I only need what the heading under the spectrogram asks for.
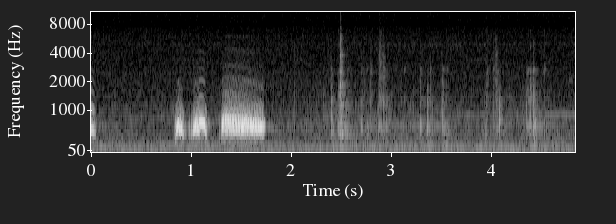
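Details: Spotted dove cooing to stimulate and train a decoy bird: one low, hoarse phrase of two short notes and a long, even drawn-out coo, then faint clicks and soft rustling.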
